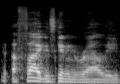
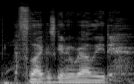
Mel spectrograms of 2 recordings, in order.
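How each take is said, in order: First: It is said in an ordinary, casual tone. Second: It is said in a grave, serious tone.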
